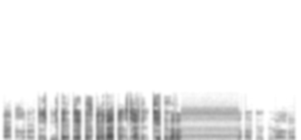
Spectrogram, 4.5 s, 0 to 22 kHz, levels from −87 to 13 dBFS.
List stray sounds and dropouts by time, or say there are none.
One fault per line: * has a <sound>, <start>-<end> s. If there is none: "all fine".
all fine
